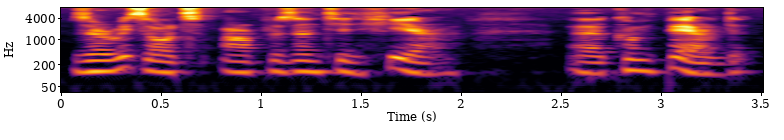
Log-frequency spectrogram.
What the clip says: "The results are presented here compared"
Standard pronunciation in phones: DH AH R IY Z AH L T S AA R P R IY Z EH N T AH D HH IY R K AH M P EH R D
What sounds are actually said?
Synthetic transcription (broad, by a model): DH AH R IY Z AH L T S AA R P R IY Z EH N T AH D HH IY R K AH M P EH R D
